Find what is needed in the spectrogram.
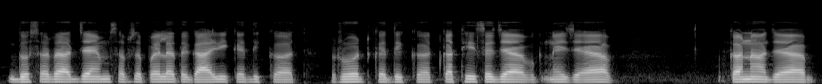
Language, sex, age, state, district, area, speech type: Maithili, other, 18-30, Bihar, Saharsa, rural, spontaneous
